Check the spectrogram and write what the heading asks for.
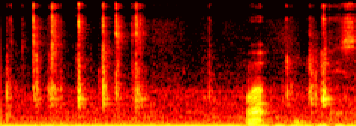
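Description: Typing on a computer keyboard: a quick run of key clicks that stops about a second and a half in.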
